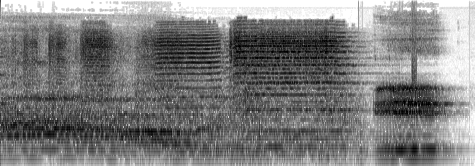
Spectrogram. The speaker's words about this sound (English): Excuse me. I burped.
